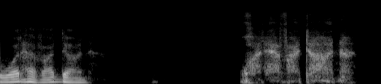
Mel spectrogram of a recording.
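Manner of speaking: put-on hushed, breathy, remorseful whisper. Imagining the groom after the wedding, voicing him: imitating the groom's regret. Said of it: "he's gonna be like".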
